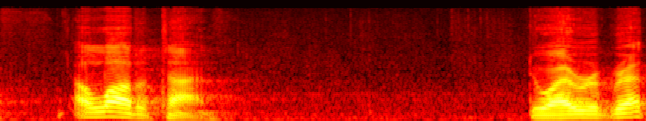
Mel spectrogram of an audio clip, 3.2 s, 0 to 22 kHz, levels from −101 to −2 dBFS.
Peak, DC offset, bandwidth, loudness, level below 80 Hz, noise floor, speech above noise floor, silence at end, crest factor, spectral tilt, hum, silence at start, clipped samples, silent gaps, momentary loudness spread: -6 dBFS; under 0.1%; 17 kHz; -21 LUFS; -62 dBFS; -62 dBFS; 42 dB; 0 s; 18 dB; -6.5 dB/octave; none; 0.35 s; under 0.1%; none; 15 LU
